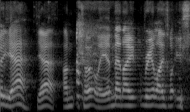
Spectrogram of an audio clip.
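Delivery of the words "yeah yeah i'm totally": usual speaking voice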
